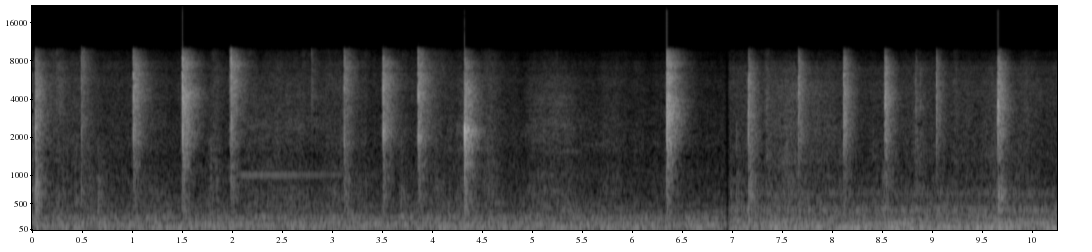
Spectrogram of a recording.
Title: KNUCKLES CRACKING COMPILATION #shorts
